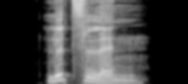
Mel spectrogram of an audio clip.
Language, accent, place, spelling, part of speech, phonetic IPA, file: German, Germany, Berlin, lützelen, adjective, [ˈlʏt͡sl̩ən], De-lützelen.ogg
- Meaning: inflection of lützel: 1. strong genitive masculine/neuter singular 2. weak/mixed genitive/dative all-gender singular 3. strong/weak/mixed accusative masculine singular 4. strong dative plural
